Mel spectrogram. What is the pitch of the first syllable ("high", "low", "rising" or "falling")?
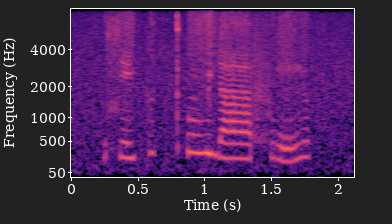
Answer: low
